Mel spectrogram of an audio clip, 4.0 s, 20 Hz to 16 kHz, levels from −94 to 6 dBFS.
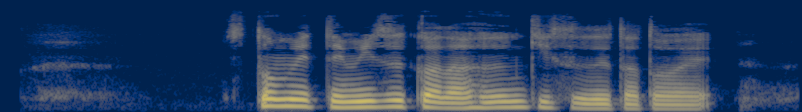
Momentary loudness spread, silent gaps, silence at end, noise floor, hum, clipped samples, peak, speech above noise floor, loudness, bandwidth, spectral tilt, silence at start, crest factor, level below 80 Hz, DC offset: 10 LU; none; 0.45 s; -77 dBFS; none; under 0.1%; -6 dBFS; 55 dB; -22 LUFS; 8.8 kHz; -7.5 dB/octave; 1.15 s; 18 dB; -78 dBFS; under 0.1%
